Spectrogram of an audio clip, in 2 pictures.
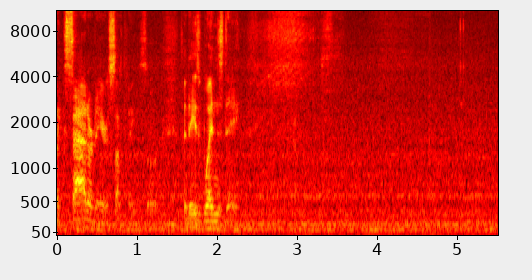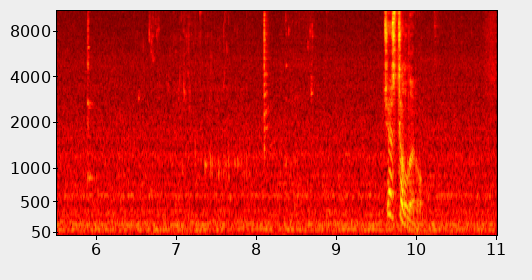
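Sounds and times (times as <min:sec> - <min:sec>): steady low hum: 0:00.0 - 0:11.0
liquid pouring into a glass: 0:06.5 - 0:08.8.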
